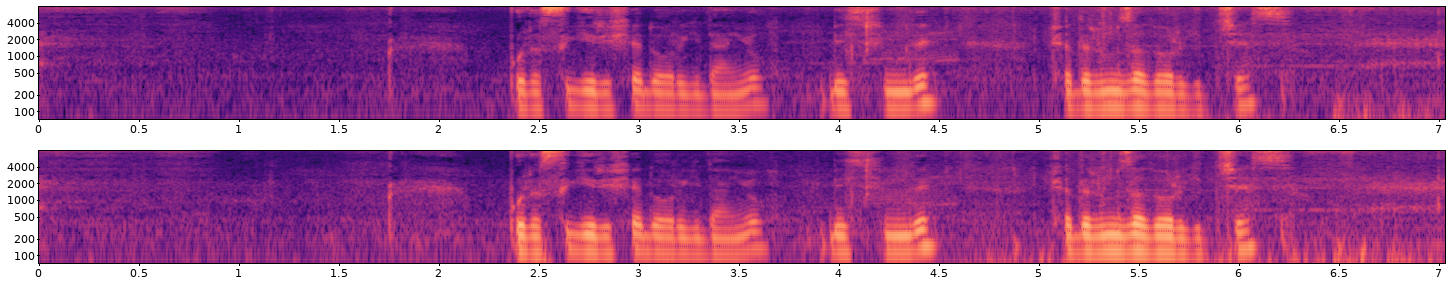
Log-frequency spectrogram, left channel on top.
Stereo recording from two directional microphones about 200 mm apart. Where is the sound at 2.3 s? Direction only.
5° right (ahead or behind).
